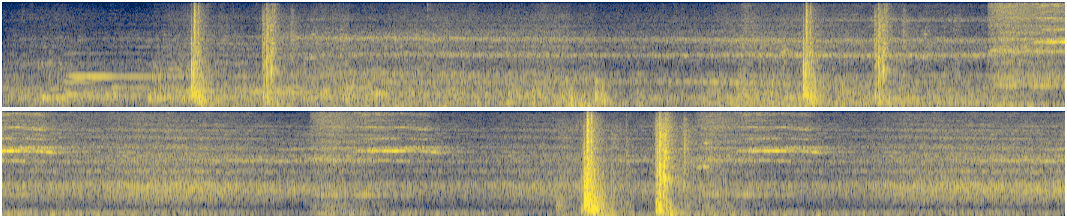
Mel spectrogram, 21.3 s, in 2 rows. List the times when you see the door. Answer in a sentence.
The door can be heard from 1.6 to 3.5 s, from 8.0 to 9.6 s and from 16.1 to 17.7 s.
